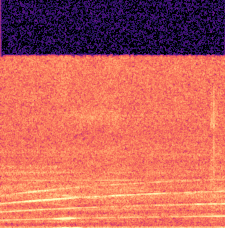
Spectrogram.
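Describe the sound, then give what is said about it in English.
A steady electronic whine with several stacked tones slowly rising in pitch, like a siren, sounds continuously over a low rumbling background hum, with no voices, as a gadget is pointed at a microphone. “So if I point at his microphone, it sounds like a siren.”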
